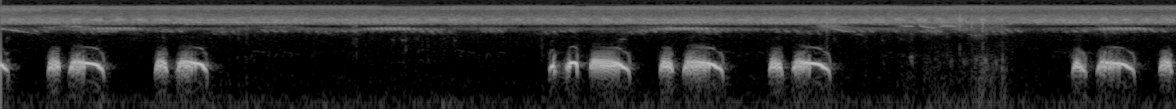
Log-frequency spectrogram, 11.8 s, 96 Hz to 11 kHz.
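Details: Bổi spotted dove recorded 26 September 2020 in bursts of cooing: short notes each followed by a falling coo, in runs separated by a long silent pause, with a constant faint hiss.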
